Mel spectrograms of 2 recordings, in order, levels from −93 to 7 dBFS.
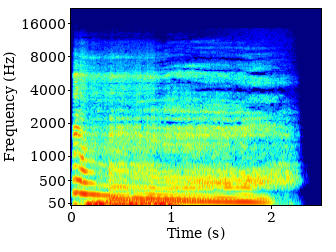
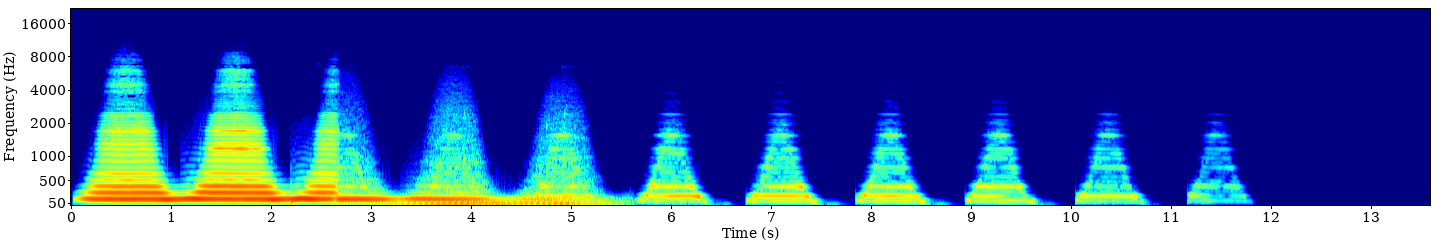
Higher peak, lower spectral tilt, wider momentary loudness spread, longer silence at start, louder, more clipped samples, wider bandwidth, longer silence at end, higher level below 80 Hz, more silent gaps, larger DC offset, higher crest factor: about the same, 0 dBFS vs -2 dBFS; second, -7.5 dB/octave vs -9.5 dB/octave; second, 13 LU vs 24 LU; about the same, 0 s vs 0.05 s; about the same, -14 LUFS vs -14 LUFS; neither; first, 8.6 kHz vs 6.4 kHz; second, 0.3 s vs 2.35 s; first, -14 dBFS vs -32 dBFS; second, none vs 10.97-11.15 s; neither; second, 10 dB vs 16 dB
